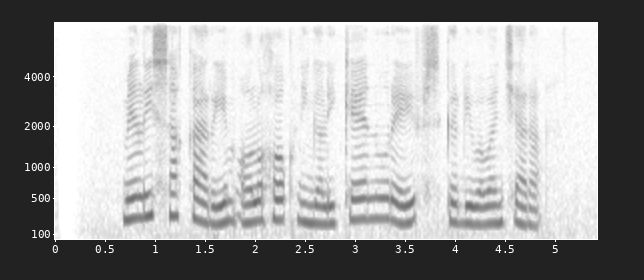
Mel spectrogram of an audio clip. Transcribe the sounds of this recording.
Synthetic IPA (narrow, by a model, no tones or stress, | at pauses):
mɛlisakaɾimɔlɔhɔkniŋɡalikɛnuɾejfskɨrdiwawaɲt͡ʃaɾa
